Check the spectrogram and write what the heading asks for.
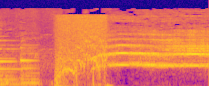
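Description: Piano-like background music ends within the first half second. It is followed by a brief burst of noise and one long, high-pitched scream held steady for about two seconds, dropping in pitch as it cuts off.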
